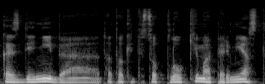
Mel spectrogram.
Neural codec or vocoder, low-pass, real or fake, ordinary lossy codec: none; 14.4 kHz; real; MP3, 64 kbps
